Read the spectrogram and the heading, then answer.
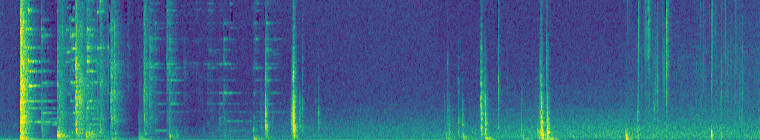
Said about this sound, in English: The bust was smashed against the garden wall. Nothing else was taken or damaged in any way.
